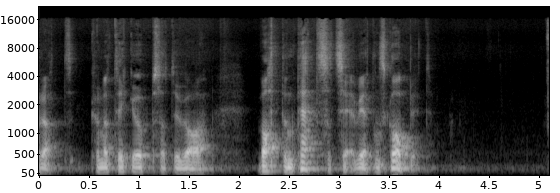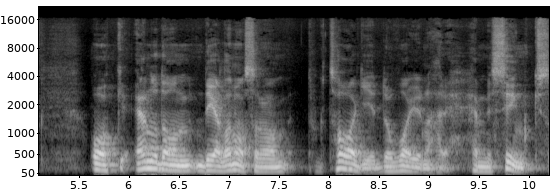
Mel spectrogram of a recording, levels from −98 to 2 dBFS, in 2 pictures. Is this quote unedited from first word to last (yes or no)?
yes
